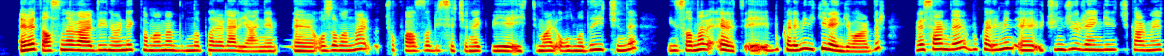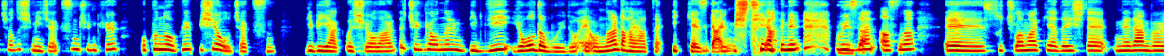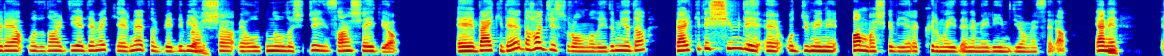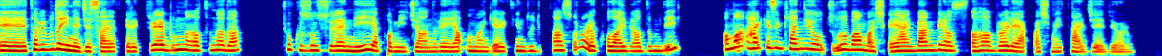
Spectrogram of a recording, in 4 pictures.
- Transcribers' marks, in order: laughing while speaking: "yani"
- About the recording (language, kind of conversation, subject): Turkish, podcast, Para mı yoksa anlam mı senin için öncelikli?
